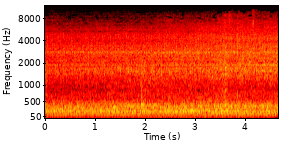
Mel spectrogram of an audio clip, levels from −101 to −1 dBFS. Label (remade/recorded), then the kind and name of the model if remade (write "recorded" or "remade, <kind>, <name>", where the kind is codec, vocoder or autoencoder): remade, vocoder, BigVGAN v2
